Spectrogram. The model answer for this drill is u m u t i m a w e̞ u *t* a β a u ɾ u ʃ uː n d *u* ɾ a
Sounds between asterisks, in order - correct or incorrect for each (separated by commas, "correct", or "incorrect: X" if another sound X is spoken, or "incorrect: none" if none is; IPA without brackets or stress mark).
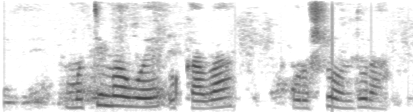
incorrect: k, correct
